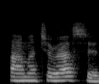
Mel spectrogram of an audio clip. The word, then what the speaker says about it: Amaterasu: Amaterasu, that's how you say it.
